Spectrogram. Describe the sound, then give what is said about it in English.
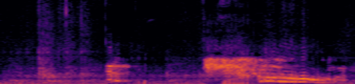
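A single sudden sneeze bursts out, loud and sharp with a short voiced tail trailing off, after a moment of quiet background noise. “Bless you. Bless you.”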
